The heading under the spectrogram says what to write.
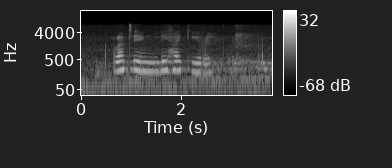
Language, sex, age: Southern Sotho, female, 35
